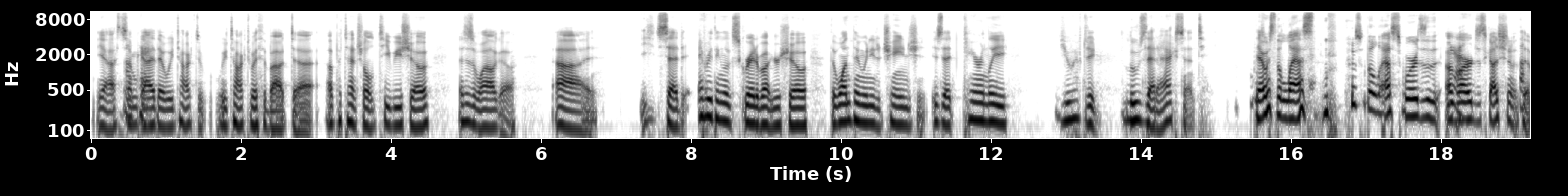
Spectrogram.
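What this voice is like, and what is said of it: Low, relaxed, mellow tone. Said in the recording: “I'm talking in a more relaxed way ... I can't talk very quickly in a low, relaxed tone ... It sounds like you're a little bit like almost like you're on drugs”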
